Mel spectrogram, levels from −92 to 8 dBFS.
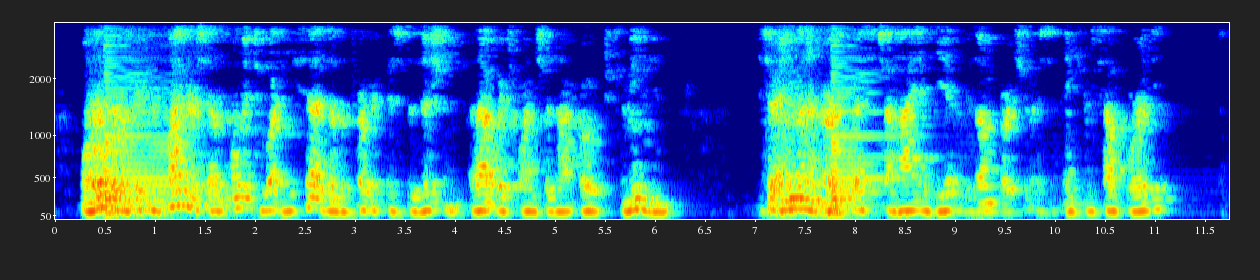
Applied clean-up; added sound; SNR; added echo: classical method WPE with log-MMSE.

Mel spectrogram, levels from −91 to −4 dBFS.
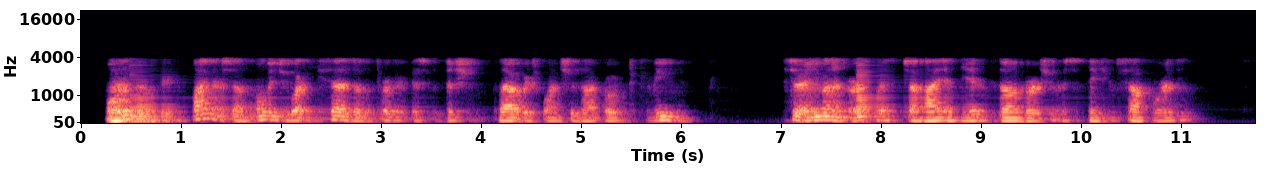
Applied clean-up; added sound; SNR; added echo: neural mask model DeepFilterNet 3.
